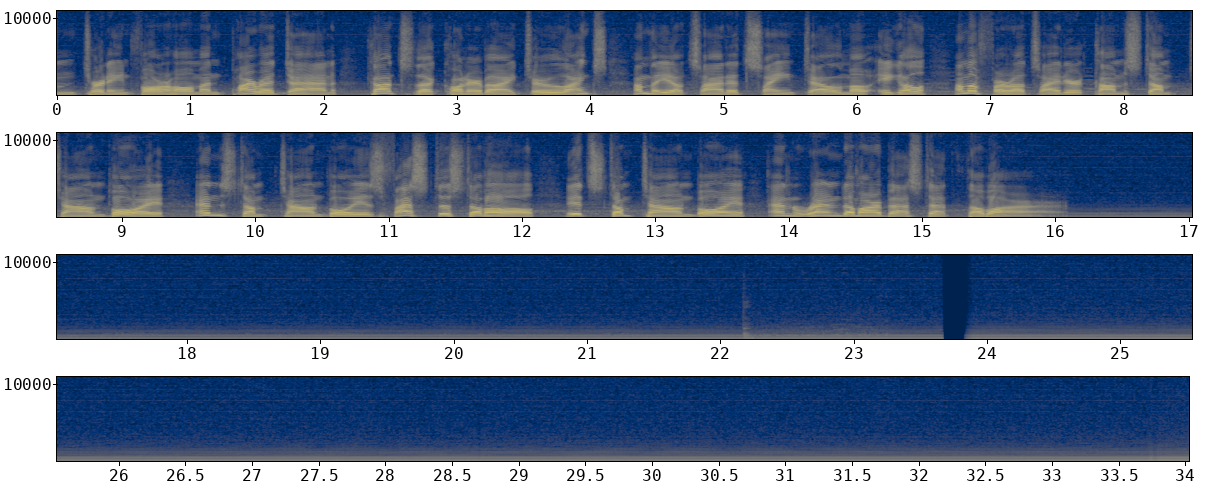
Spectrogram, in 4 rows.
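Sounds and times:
buzzy electrical mains hum: 0:00.0 - 0:34.0.

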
